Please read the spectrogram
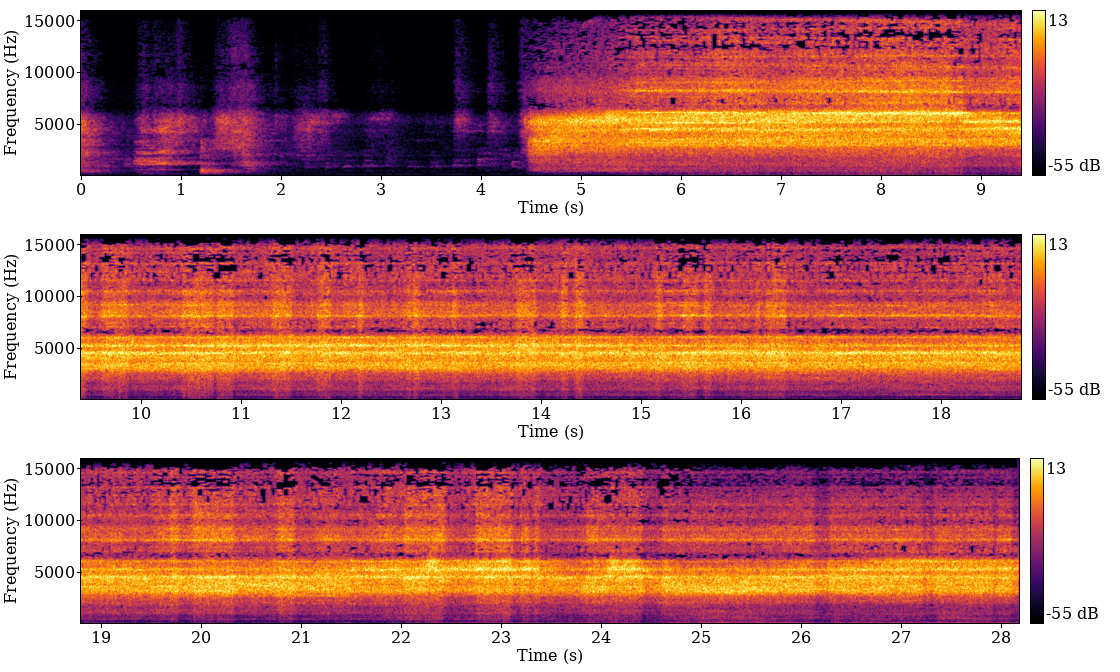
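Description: A few light knocks and shuffles, then about four and a half seconds in a loud, steady, hissing power-tool noise starts abruptly and keeps running, with a low rumble joining near the end.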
